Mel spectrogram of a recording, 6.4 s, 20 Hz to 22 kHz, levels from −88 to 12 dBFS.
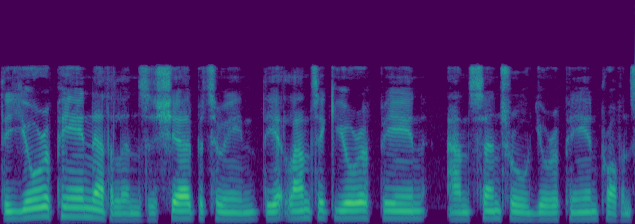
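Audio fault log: No fault to log in this audio.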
